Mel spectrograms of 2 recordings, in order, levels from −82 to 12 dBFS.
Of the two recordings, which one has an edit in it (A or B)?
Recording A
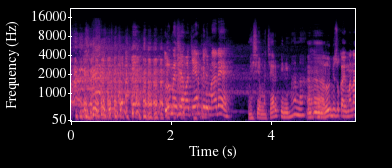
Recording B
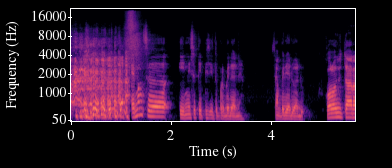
B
